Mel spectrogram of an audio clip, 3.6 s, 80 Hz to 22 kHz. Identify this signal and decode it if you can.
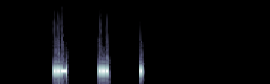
Morse code, heard as a keyed tone, about 50 wpm, spaced as for 17 wpm, 700 Hz. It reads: USE
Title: 6x Character Spacing - Top 100 Words - 50wpm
